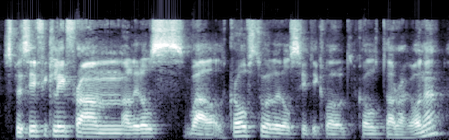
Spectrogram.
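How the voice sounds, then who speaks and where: Spanish-accented guy giving a webinar talk over a call, lowish voice, lots of ums. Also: fast, a little mellow. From Spain, Catalonia. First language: Catalan. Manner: hesitant, with frequent ums and restarts. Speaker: guest speaker, evolutionary biologist. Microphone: video call.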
